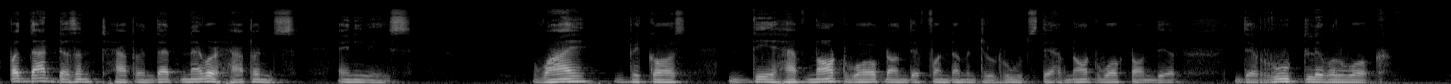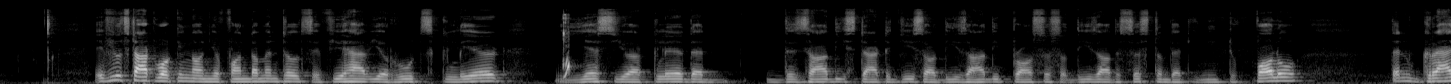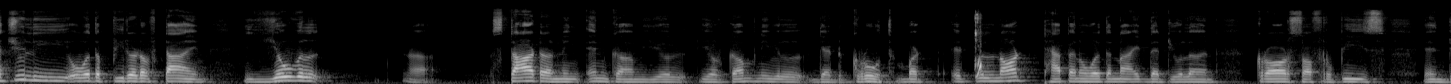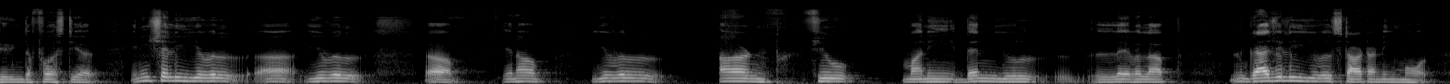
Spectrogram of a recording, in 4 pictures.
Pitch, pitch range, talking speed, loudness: 120 Hz, 110-135 Hz, 135 wpm, -27 LUFS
